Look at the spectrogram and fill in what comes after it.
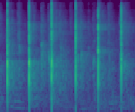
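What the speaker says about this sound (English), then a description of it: "A round of applause for our folk here doing our roundtable panel" Audience clapping for conference roundtable panelists, heard as six sharp, evenly spaced claps, fairly close and crisp, with no talking over them.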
